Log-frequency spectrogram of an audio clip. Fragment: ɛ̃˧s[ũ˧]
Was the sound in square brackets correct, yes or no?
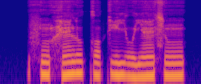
yes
